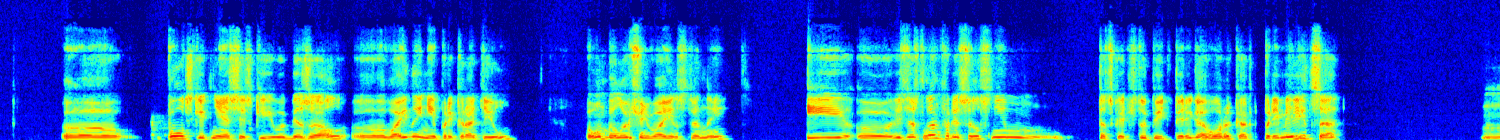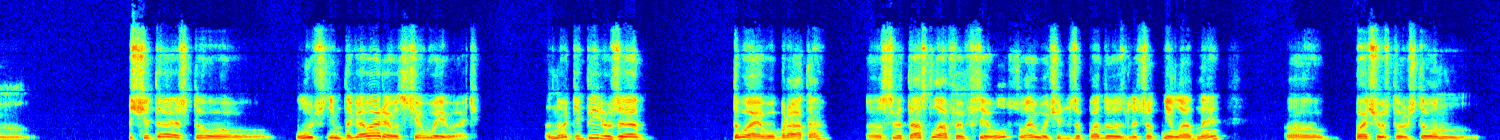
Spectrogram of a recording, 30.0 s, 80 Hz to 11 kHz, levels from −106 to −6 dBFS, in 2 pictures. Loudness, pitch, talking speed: -26 LUFS, 205 Hz, 100 wpm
